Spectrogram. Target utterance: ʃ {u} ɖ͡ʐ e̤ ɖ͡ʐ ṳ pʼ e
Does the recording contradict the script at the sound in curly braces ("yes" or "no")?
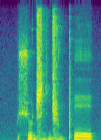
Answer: no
